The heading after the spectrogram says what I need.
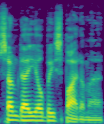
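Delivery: nasally British-sounding voice. Trying a quick impression after the other speaker's attempts: Michael Caine impression. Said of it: "You're good".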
